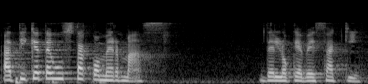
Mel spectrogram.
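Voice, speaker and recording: Woman teacher for a children's letter lesson, unhurried, encouraging, slightly dull lo-fi sound. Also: lowish voice, expressive. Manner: patient, encouraging, asks and praises. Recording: dull lo-fi recording.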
